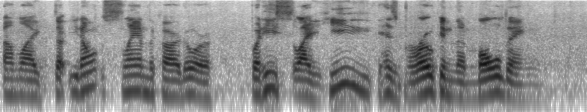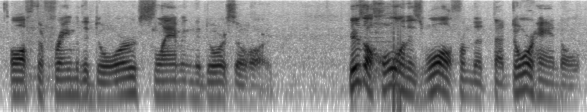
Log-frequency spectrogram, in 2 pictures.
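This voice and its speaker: A man in his thirties hosting a casual chat, telling parenting stories in an animated way. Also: mid-range voice, moderate pace, a little hiss or hum. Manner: animated storytelling with laughs. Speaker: host.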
